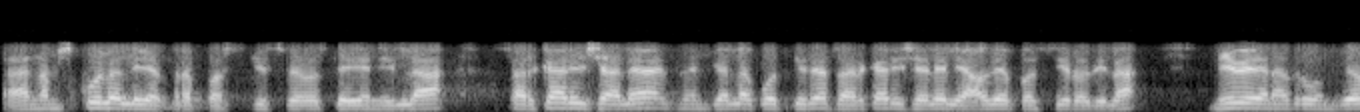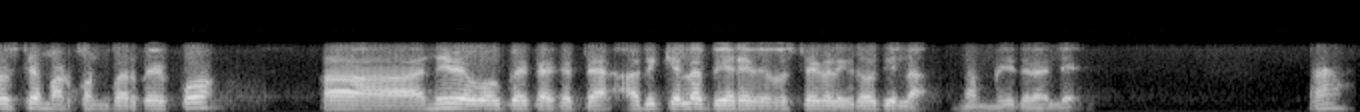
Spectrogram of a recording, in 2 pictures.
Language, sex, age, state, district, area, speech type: Kannada, male, 45-60, Karnataka, Chamarajanagar, rural, conversation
